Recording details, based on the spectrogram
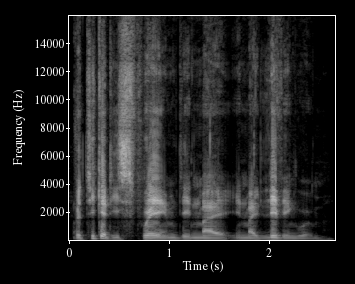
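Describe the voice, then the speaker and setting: Guest spot: French-accented man, low deep voice, reflective podcast guest. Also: normal speed, no room sound, studio quality. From France. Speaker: guest, brand researcher and author. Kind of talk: podcast interview conversation.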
